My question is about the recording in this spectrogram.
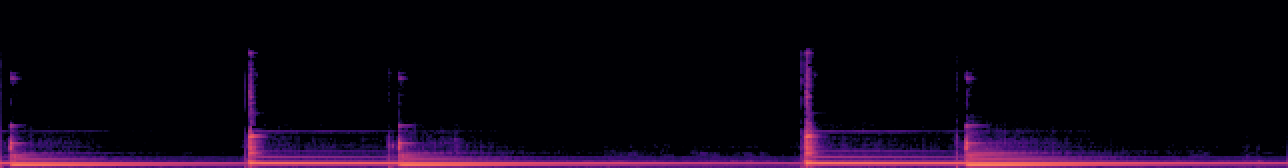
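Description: A two-note ding-dong chime: a higher note struck and then a lower one, each ringing out and fading slowly. It sounds twice more, about three and a half seconds apart.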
